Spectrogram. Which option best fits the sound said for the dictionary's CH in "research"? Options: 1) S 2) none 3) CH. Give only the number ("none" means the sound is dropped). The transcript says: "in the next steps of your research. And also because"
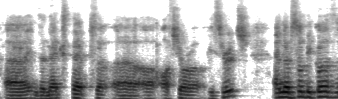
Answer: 3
